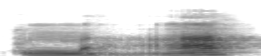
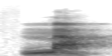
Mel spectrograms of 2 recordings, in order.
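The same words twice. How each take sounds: First: The pitch rises like a question. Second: The pitch drops sharply and cuts off. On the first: "it's like questioning" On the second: "It's like you cut the word"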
